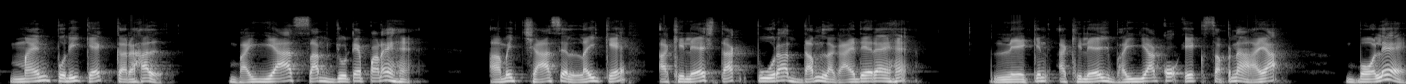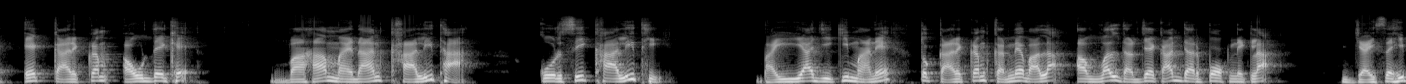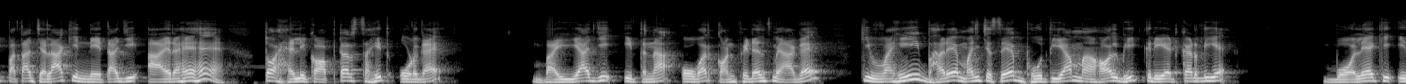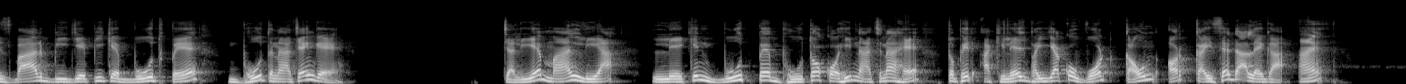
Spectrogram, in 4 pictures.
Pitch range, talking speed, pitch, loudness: 125-165 Hz, 125 wpm, 140 Hz, -14 LUFS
